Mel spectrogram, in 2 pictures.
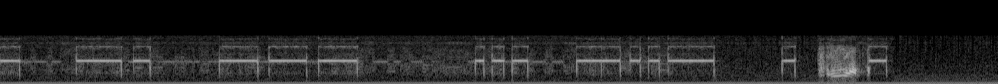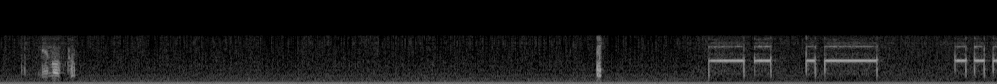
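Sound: telephone dialing beeps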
